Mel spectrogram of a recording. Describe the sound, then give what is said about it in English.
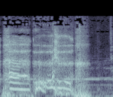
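A voice imitates a horrible wheezing as a creature sound in a tabletop role-playing game. It comes as a few strained, groaning breaths with gliding pitch, loud at first and trailing off into quiet. “you hear a horrible wheezing.”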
